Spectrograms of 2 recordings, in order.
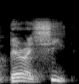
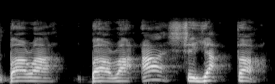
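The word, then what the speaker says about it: בראשית: So, within this first letter, this first word, Bara Shayata, which they pronounce Bereshit, but it's Bara Shayata, okay?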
